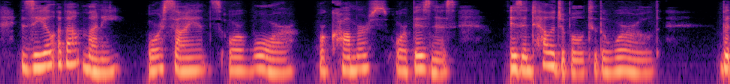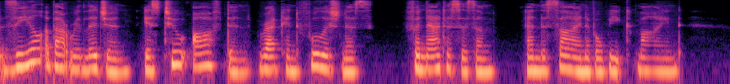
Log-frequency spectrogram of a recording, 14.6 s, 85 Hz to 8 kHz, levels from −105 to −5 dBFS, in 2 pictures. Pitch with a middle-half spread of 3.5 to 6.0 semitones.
No: average, 2.7 semitones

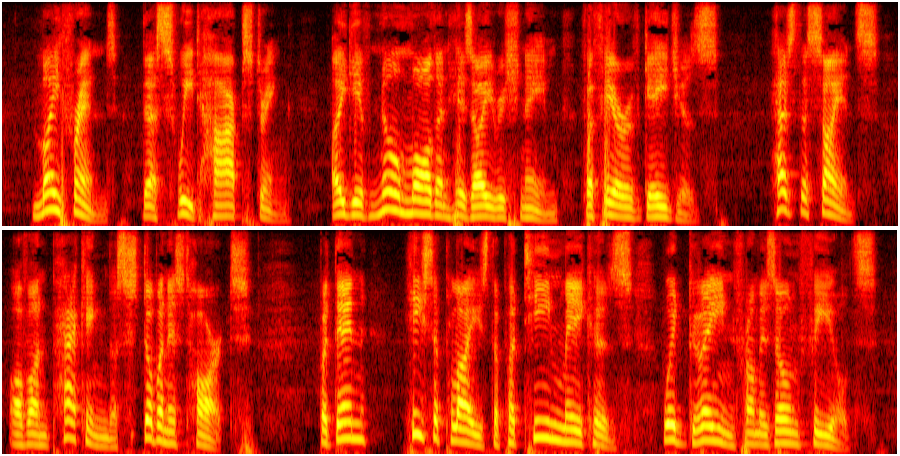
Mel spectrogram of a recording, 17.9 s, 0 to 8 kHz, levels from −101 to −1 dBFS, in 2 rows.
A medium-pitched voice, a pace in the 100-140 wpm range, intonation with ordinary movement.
No: medium, 150 Hz; slow, 135 wpm; wide, 6.1 semitones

